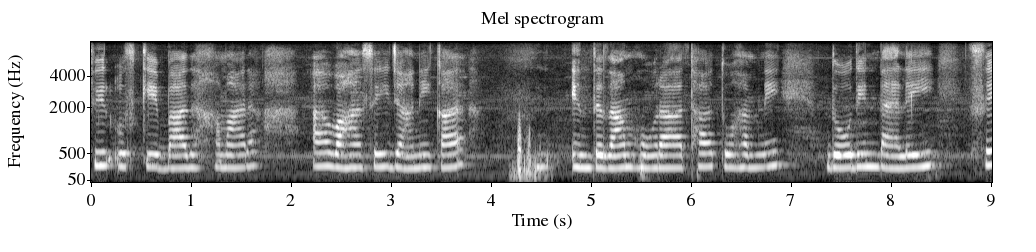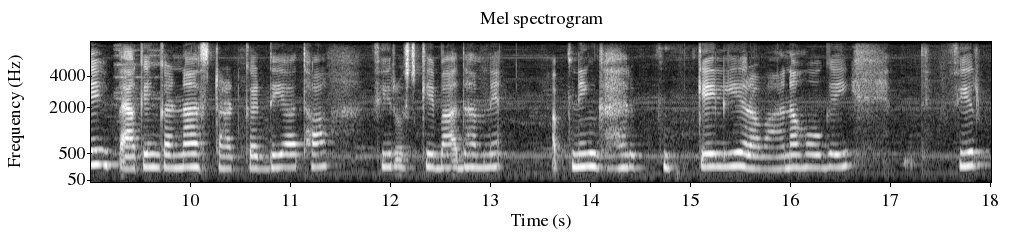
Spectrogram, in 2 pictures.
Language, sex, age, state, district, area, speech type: Urdu, female, 18-30, Bihar, Gaya, urban, spontaneous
